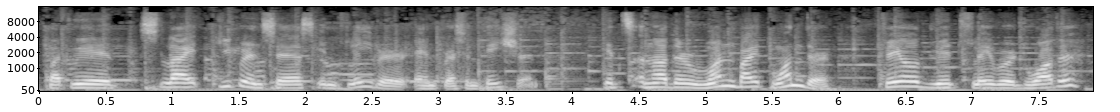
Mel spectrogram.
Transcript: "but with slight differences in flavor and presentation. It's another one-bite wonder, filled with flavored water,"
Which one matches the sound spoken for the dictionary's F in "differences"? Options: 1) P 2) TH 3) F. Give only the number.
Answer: 1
